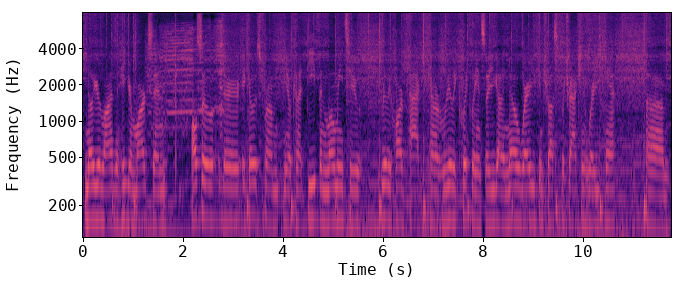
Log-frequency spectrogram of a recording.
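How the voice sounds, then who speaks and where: A man, a motocross racer, answering casually in an interview clip and thinking aloud in halting phrases. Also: medium pitch, monotone, over music.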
